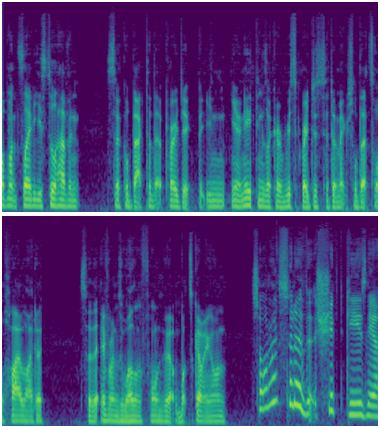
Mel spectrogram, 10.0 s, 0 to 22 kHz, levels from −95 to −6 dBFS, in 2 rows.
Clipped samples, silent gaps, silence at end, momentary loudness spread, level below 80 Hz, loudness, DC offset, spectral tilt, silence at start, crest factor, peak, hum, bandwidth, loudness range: under 0.1%; none; 0 s; 7 LU; -56 dBFS; -27 LUFS; under 0.1%; -6 dB/octave; 0 s; 20 dB; -6 dBFS; none; 16.5 kHz; 1 LU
